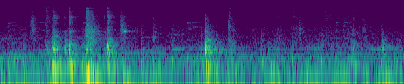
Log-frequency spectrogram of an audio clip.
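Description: Several sharp knocks and clunks as a black equipment case on casters is pushed through a doorway over the threshold: a cluster about a second in, and another near three seconds. Background music runs underneath.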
